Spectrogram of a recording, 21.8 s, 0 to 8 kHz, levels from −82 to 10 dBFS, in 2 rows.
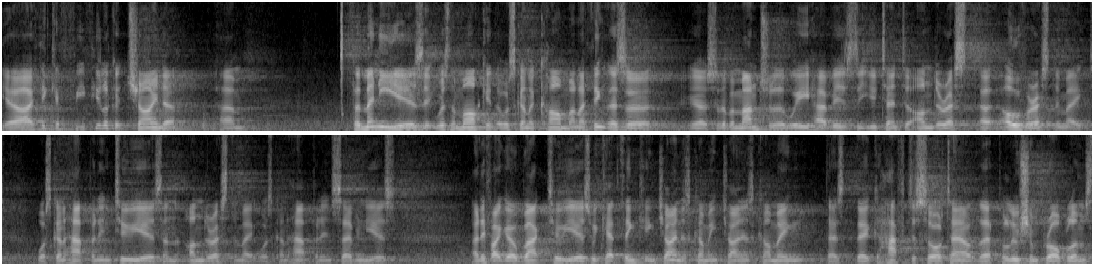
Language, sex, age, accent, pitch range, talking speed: English, male, 50-69, British, 110-130 Hz, 230 wpm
